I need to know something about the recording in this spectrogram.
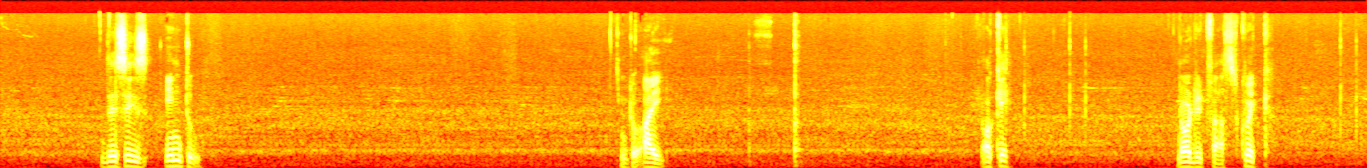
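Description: A man speaks calmly into a close microphone in short bursts.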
